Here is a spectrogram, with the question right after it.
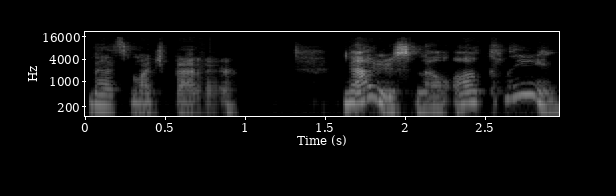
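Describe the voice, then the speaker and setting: A woman puts on a character voice at a fairly high pitch. She goes at a fairly slow pace. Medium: read story. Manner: cheerful, insistent.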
